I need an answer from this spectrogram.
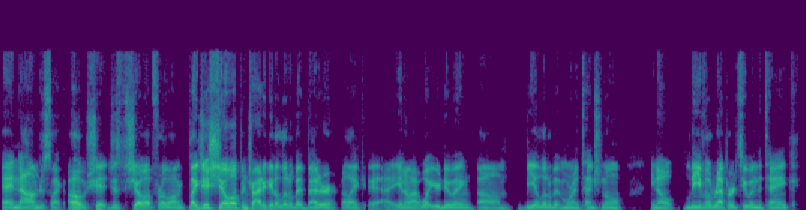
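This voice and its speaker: A man's voice: medium pitch, fairly quick, sharp tone, no room sound, clean studio sound. A man in his thirties from Iowa hosting a casual podcast interview, rambling and swearing freely, with lots of restarts. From Iowa, United States. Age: 30s. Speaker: podcast host.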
